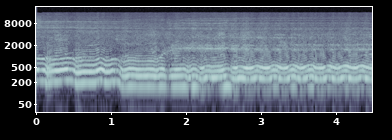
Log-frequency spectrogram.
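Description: A solo voice singing the dance's accompaniment in long held notes with a wide vibrato, stepping down to a lower note a little after a second in.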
